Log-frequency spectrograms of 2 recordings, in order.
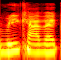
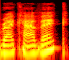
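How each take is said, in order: First: The first word has a long 'ee' vowel. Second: The first word has a short 'e' vowel. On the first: "Wreak havoc or wreck havoc?" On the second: "Wreak havoc or wreck havoc?"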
